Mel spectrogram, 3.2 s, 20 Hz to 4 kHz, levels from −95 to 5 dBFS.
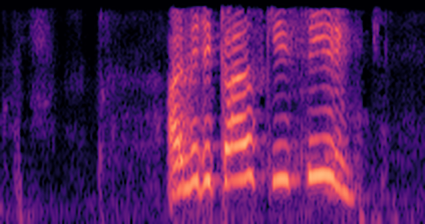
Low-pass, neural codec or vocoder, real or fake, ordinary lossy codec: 3.6 kHz; codec, 16 kHz, 4 kbps, X-Codec, WavLM features, trained on Multilingual LibriSpeech; fake; AAC, 16 kbps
